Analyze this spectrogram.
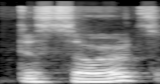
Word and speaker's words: dessert: in English if it's deserts or dessert. Um but uh it's deser because double s in French.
